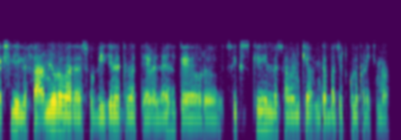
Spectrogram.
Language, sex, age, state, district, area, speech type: Tamil, male, 18-30, Tamil Nadu, Nilgiris, urban, conversation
